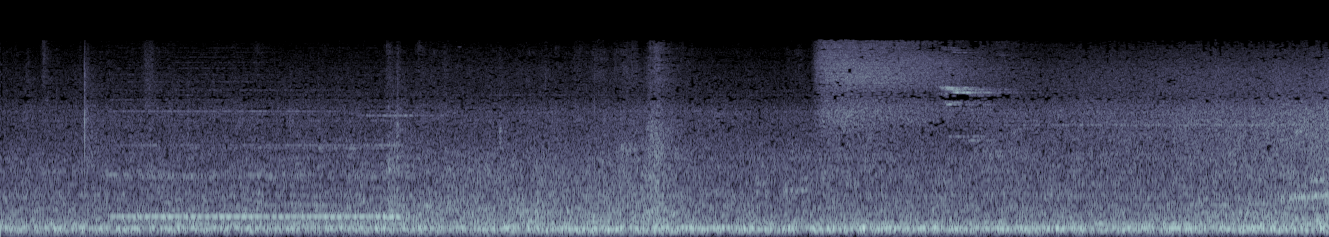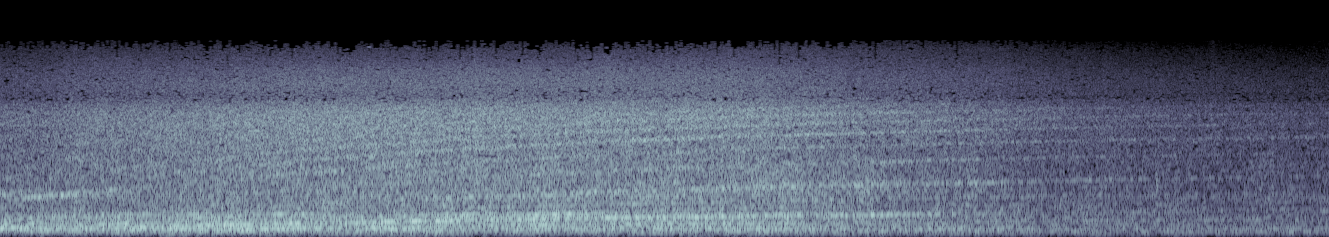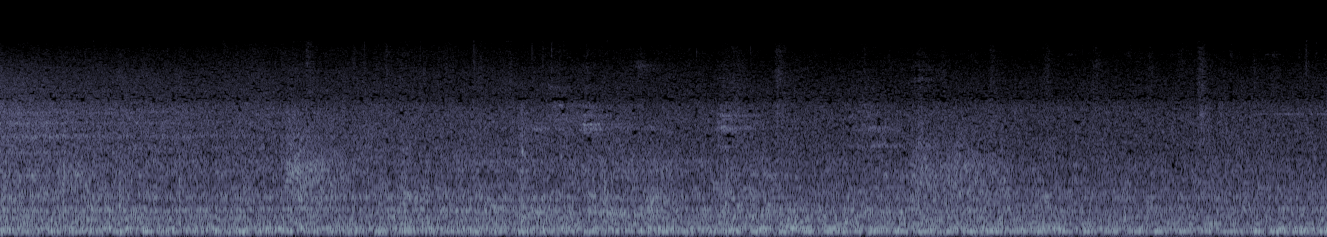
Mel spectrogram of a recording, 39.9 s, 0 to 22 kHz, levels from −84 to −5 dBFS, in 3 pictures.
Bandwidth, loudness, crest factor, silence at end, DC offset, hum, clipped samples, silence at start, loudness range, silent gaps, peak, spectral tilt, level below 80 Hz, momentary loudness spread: 11.5 kHz; -25 LUFS; 18 dB; 0 s; under 0.1%; none; under 0.1%; 0 s; 19 LU; none; -8 dBFS; -4 dB/octave; -52 dBFS; 20 LU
